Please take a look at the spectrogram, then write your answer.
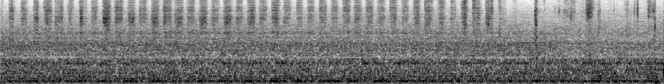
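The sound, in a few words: sandpaper cleaning a model railway rail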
